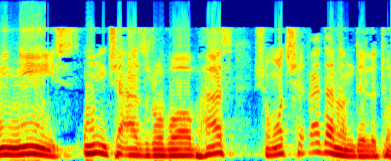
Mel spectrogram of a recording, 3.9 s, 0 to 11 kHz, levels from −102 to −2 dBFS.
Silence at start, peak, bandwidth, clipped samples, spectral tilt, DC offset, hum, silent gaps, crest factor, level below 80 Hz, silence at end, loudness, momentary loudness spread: 0 s; 0 dBFS; 8.4 kHz; 4%; -7 dB/octave; under 0.1%; none; none; 8 dB; -46 dBFS; 0 s; -9 LUFS; 8 LU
